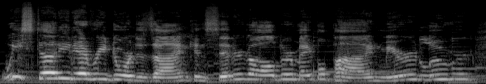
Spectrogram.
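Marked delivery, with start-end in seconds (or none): none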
